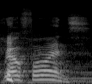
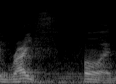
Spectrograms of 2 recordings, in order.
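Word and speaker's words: Ralph Fiennes: does it work so rail fines i think it's pretty cool yeah i believe so i think they say rafe fine so i've heard that ray fines sorry mate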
